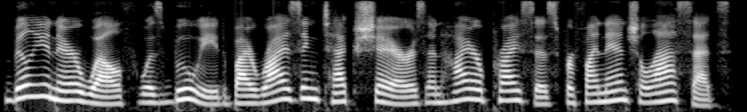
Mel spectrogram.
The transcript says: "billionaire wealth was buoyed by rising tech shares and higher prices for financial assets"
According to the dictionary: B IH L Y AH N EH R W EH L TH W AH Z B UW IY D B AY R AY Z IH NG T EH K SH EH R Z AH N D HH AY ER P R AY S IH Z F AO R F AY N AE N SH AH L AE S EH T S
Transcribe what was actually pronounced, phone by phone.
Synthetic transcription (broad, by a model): B IH L Y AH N EH R W EH L TH W AH Z B UW IY D B AY R AY Z IH NG T EH K SH EH R Z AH N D HH AY ER P R AY S IH Z F AO R F AY N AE N SH L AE S EH T S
